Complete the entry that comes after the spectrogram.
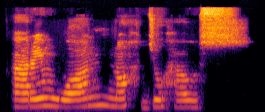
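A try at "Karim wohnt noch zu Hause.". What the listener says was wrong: No, Cu. Ada E, jangan lupa. Cu. Cu Hause. Ya, benar. Ya, jadi dibaca itu huruf E-nya. Hause.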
